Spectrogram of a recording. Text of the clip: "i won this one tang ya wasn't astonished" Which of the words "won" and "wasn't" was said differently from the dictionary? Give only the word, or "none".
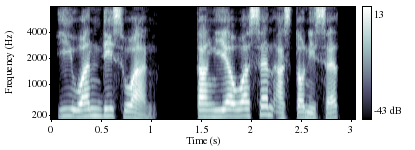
wasn't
